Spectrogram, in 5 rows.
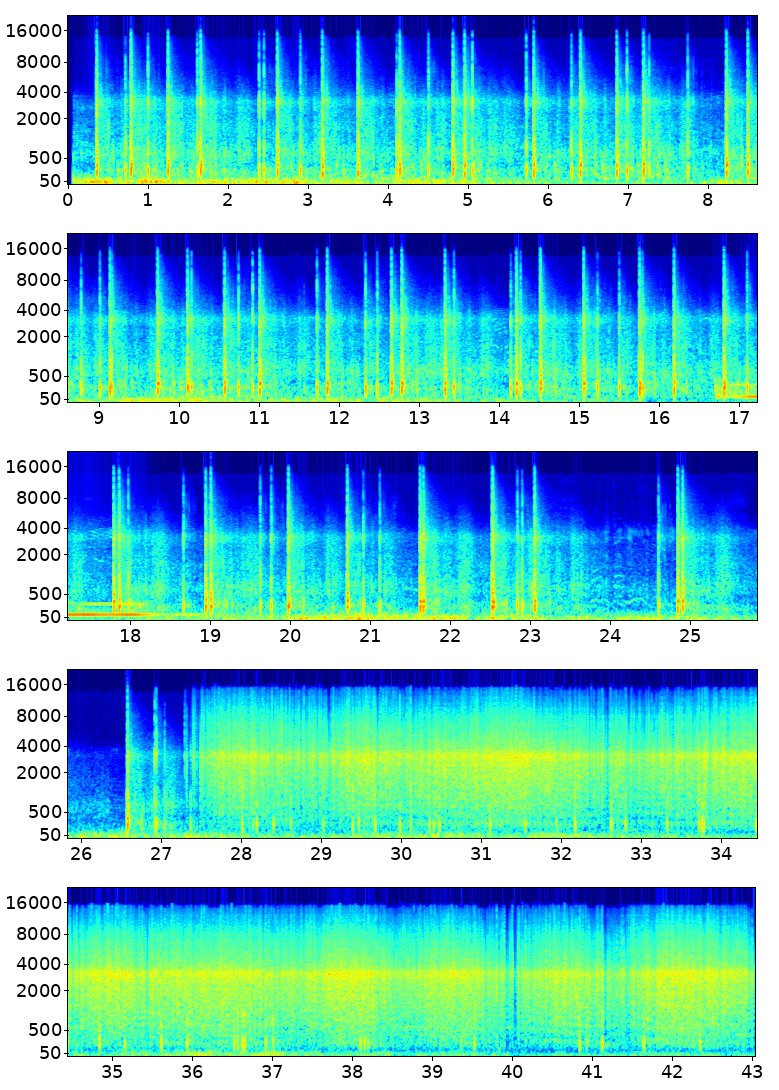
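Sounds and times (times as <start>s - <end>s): fireworks bangs: 0.1s - 25.7s, 26.5s - 43.0s
low hum: 16.7s - 19.6s.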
